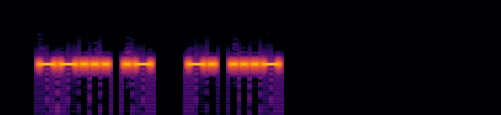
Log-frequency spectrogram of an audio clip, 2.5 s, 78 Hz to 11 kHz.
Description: Morse code, heard as a keyed tone, about 46 wpm, 700 Hz. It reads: 7A NV
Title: Field Day Exchanges Encore - 45wpm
